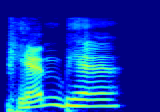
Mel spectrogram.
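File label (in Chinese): "偏偏", Chinese; HSK6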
